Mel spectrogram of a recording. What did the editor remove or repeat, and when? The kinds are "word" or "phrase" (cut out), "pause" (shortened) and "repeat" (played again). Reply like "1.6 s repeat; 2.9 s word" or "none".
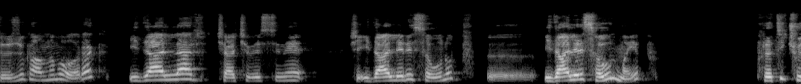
1.2 s pause; 3.2 s pause; 4.8 s pause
